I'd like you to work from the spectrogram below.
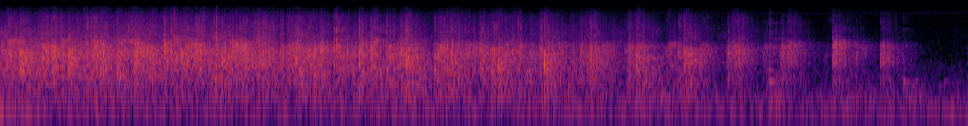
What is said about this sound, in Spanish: Si tú lo crees, dar un aplauso fuerte en esta mañana al Señor.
